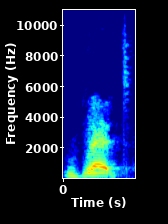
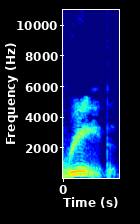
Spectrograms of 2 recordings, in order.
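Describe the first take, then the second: First: It is pronounced the way the past participle sounds. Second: It is pronounced the way the base form sounds. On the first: It is the form used in the present perfect. "这儿是现在完成时，所以需要读为read" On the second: It is the plain present form of the verb. "原型读作read"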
